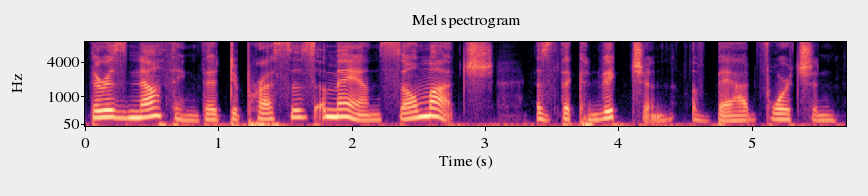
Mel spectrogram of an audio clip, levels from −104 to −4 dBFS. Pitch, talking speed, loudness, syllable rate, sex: 175 Hz, 160 wpm, -20 LUFS, 4.5 syllables/s, female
